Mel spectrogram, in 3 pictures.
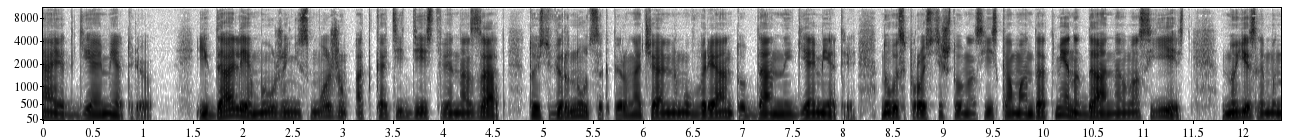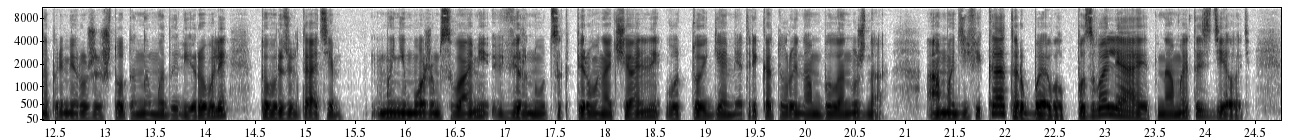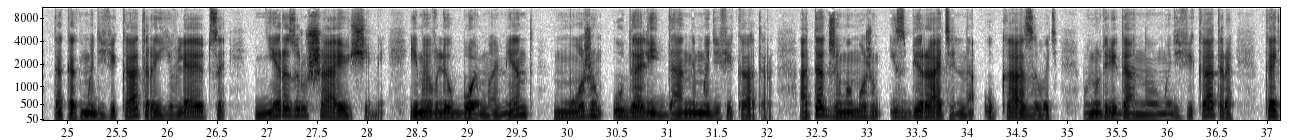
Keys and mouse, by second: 23.9-37.1 drag.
